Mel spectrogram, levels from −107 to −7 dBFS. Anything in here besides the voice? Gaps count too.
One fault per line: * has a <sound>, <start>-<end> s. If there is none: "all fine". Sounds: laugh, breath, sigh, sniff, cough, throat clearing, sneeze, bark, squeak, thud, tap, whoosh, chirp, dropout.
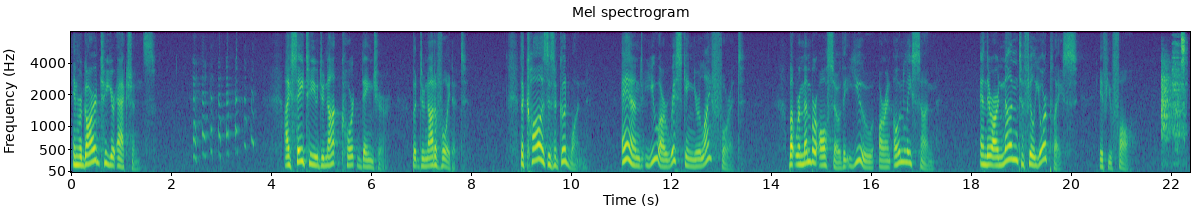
* has a laugh, 2.3-3.8 s
* has a sigh, 21.8-22.3 s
